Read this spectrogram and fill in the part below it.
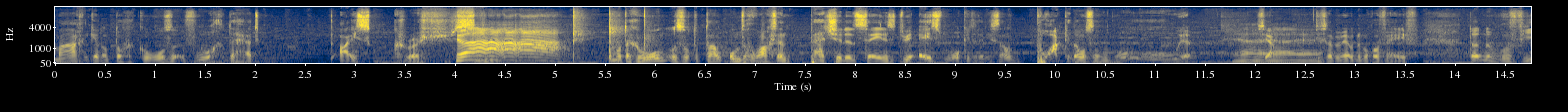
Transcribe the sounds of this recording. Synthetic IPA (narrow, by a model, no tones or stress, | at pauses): maːrɪkɛb̚dɑntɔxːə̥koːzənvʊːrdəɦɛt | ɑ̰jskɹœ̰ʃi | əmutəɣəʋoːnzɔlˠtotaːlˠɔnvərʋɑxtɛnpɛt͡ʃənəntsɛjnɪsdətʋeːʔɛjslɔkətərɪnɪksɛlˠəblɑkdɑtʋɑsɛvɔnojaː | dəsja̰tɪsɑt̚bɛmɛjɔp̚nɵmərovɛ̰jf | d̥ɑnɵməroviː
